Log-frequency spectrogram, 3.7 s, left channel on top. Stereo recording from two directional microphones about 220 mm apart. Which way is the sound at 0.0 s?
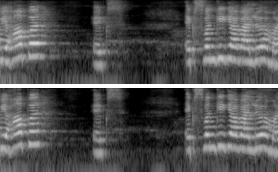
35° right (ahead or behind).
